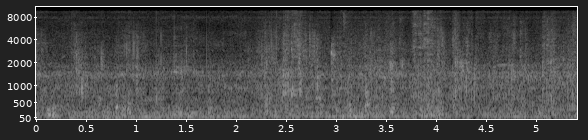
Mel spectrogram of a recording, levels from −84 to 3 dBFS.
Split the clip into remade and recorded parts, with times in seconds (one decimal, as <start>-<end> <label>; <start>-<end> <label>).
0.0-1.1 recorded; 1.1-2.1 remade; 2.1-5.4 recorded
